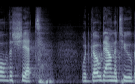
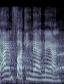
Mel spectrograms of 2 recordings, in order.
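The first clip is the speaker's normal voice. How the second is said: slightly raised, closing yell; yelled, winding down; 6 semitones higher, 4 dB louder than usual. Retold or imitated. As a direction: land the last line a bit less fiercely. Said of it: "I yelled at him".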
